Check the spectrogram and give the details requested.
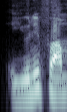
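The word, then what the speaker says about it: uniform: आते हैं दिस इ यूनिफॉर्म यूनिफॉर्म आपको या का साउंड दे रहा है जोक कंसोनेंट साउंड है य राइट आंसर होगा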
